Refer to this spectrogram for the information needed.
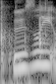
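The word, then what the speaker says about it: Fuslie: So now I'm starting to think it's pronounced Foosley, yeah, whatever, but it's Foosley.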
